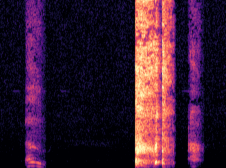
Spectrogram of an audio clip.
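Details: Pair of harsh coughs close together, with softer throaty sounds before and after, followed by pained "ow" sounds, during ten minutes of coughing; cough.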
